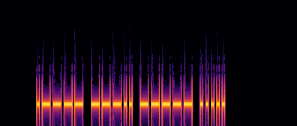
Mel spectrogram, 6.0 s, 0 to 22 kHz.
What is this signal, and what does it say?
Morse code, heard as a keyed tone, about 22 wpm, 700 Hz. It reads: 1805
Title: Numbers - Contest Style - 4-Digit 22wpm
